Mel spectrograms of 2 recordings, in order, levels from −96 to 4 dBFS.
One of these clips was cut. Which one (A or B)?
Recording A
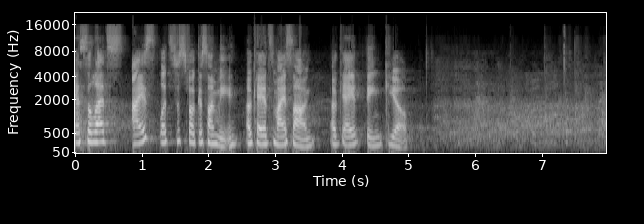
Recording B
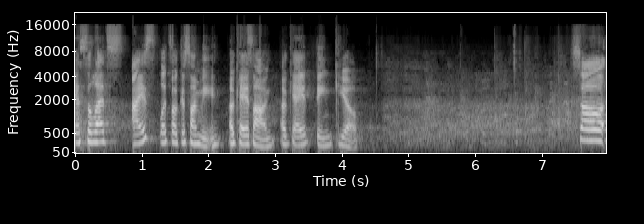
B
